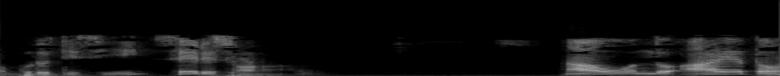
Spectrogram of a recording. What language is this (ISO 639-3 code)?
guj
